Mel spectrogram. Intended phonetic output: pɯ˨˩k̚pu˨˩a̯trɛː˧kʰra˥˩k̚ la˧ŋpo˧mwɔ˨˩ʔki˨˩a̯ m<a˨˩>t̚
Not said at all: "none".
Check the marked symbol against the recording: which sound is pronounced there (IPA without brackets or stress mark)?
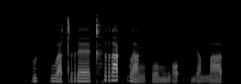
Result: a˦˥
